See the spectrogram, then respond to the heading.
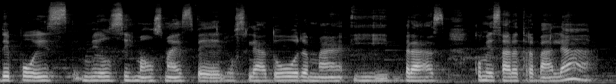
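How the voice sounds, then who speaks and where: A woman speaks very slowly at a fairly low pitch, in a monotone, flat delivery. Music plays in the background. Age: 50s. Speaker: daughter of school founder giving testimony. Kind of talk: interview testimony.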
